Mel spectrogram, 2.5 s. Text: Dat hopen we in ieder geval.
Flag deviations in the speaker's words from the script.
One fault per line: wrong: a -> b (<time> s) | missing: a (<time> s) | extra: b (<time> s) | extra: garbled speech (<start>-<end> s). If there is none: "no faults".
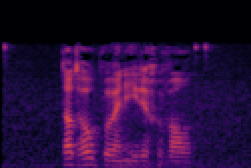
no faults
